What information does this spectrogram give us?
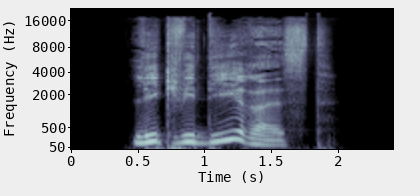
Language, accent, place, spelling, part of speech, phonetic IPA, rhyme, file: German, Germany, Berlin, liquidierest, verb, [likviˈdiːʁəst], -iːʁəst, De-liquidierest.ogg
- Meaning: second-person singular subjunctive I of liquidieren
